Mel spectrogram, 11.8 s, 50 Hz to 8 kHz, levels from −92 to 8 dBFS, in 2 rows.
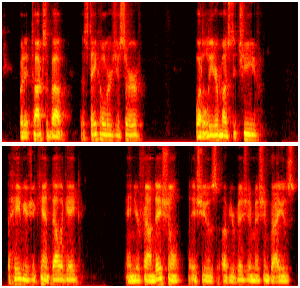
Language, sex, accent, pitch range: English, male, American, 85-120 Hz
